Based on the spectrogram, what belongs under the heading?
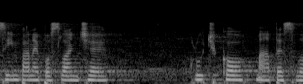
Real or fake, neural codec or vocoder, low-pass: real; none; 7.2 kHz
